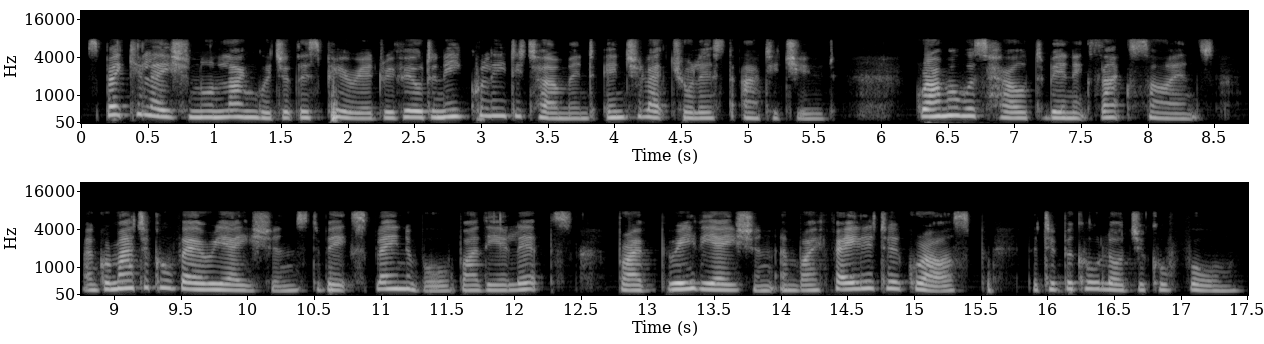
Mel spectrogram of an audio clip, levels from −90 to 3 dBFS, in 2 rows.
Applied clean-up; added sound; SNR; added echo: none; none; none; none.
